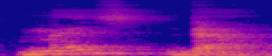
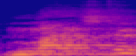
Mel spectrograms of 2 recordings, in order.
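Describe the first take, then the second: First: The first vowel is like 'a' in 'cat'. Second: The first vowel is an open 'ah' sound. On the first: The speaker calls it right. "It's a मैजडा" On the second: The speaker calls it wrong. "माजडा नहीं"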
